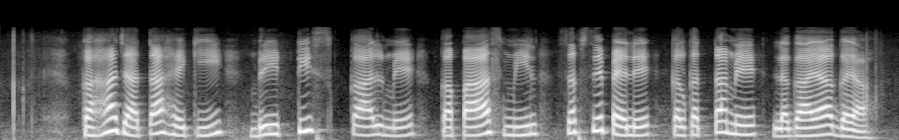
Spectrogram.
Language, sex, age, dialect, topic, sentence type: Hindi, female, 25-30, Marwari Dhudhari, agriculture, statement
